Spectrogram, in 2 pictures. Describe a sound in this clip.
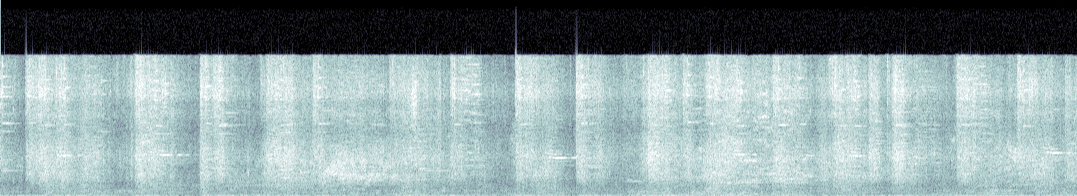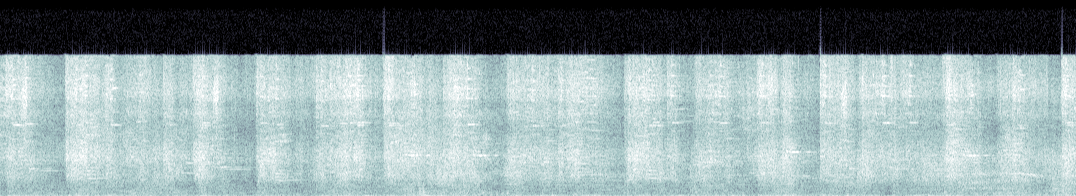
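Magic blasts burst and crackle.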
